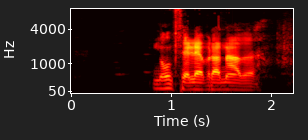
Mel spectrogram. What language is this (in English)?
Galician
